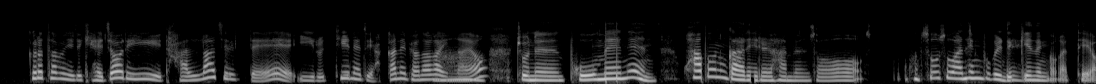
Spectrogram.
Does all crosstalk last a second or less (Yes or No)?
Yes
